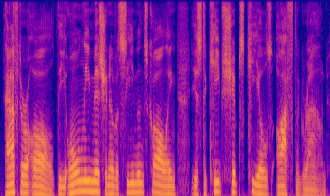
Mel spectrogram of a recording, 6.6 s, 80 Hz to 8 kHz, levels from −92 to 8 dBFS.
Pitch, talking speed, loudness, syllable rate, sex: 120 Hz, 155 wpm, -17 LUFS, 3.7 syllables/s, male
